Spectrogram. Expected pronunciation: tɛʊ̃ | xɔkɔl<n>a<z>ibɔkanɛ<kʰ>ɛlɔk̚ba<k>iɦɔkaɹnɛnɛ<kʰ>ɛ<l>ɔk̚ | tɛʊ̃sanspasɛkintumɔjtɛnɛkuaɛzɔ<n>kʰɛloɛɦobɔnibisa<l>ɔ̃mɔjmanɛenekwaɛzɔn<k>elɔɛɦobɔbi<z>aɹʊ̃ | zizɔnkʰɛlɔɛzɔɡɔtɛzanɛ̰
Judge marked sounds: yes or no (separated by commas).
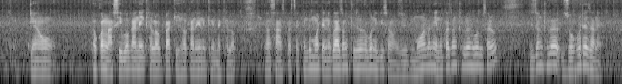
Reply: yes, no, yes, yes, yes, yes, yes, no, no, no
